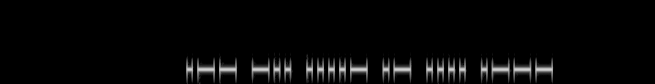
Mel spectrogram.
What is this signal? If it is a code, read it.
Morse code, heard as a keyed tone, about 22 wpm, 700 Hz. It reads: WD4AHJ
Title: USA Call Signs - 6 Characters - Repeated 2x - 22wpm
